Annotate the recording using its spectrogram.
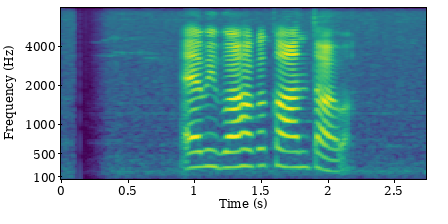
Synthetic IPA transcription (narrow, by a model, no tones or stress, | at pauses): æːʋiʋaːɦɐkəkaːnt̪aːʋa̰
